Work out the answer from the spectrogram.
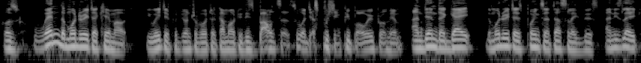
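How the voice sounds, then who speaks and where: A man's voice: on the low side, fast talker, few pauses, dry recording. Ugandan man telling stories, close dry sound. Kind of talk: casual anecdote storytelling.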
